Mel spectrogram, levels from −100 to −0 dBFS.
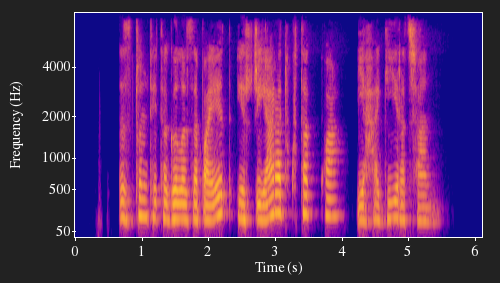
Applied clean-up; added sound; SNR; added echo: neural mask model DeepFilterNet 3.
